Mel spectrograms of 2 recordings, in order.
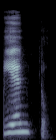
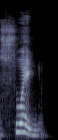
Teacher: la vocal se convierte en un dictongo en el español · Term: dictongación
